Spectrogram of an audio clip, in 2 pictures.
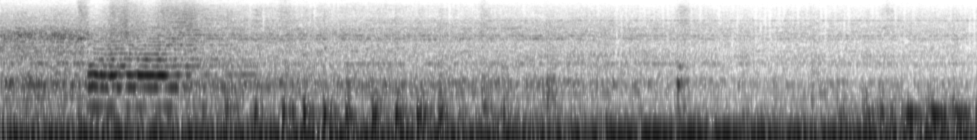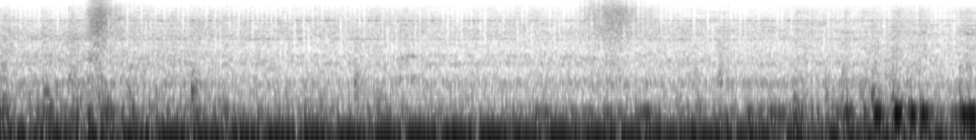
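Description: Diesel-hauled express train running past at a station: a loud, steady low rumble, with a short pitched tone just after the start and a couple of faint ticks later.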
